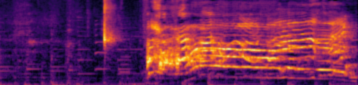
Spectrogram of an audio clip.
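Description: Background music with a steady bass line, a single sharp clap or smack about a second in, then children squealing with excitement from about halfway, a high cry held for about two seconds.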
